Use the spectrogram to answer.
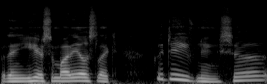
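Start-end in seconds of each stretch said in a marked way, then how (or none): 1.5-2.7 put-on upper-class posh English accent, pitched up. Discussing how people talk, giving an example of someone in a posh English accent. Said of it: "it's a completely posh".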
